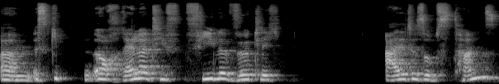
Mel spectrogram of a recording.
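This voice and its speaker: Ordinary pitch variation marks this voice. It belongs to a woman and sounds somewhat breathy. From Germany. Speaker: ecologist. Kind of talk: casual interview.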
